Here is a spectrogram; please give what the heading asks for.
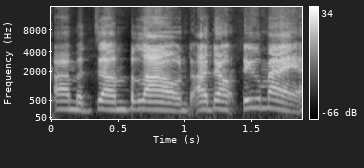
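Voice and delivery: put-on, odd southern-style country accent. Joking about working out a console discount, weird country accent. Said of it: "I had like a weird country accent when I said that".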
